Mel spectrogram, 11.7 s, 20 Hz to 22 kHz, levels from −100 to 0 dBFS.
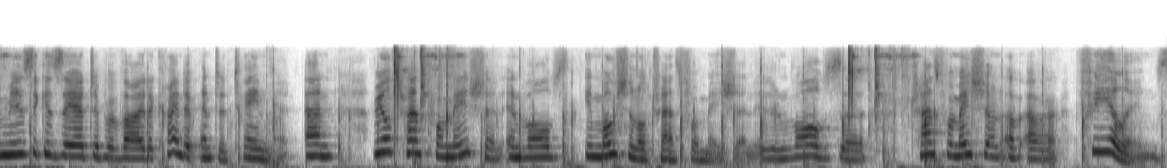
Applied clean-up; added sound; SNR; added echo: none; Shatter + Run; 11 dB; none.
